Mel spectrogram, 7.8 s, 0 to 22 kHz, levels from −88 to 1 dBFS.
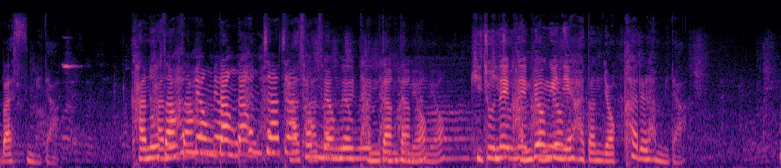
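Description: From about 1.40 s to 5.66 s there's a doubled audio track: a second full-band copy of the sound trails the original by roughly a fifth of a second, only a few dB quieter. It has no decay and no room colour, so it reads as a flat slapback rather than an echo, and it cuts in and out abruptly at both ends. Most likely a second, slower capture path got mixed in for that stretch.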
